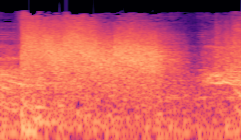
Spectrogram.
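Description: A loud rushing whoosh sound effect for a fight-scene blast: it starts suddenly a moment in and dies away near the end.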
